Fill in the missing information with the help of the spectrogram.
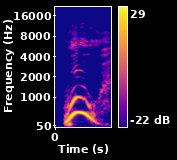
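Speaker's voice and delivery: a high, loud cheering woo; excited whoop. Real, not acted. Fan cheering the Rams extra point with a loud whoop. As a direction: let out a big happy whoop.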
